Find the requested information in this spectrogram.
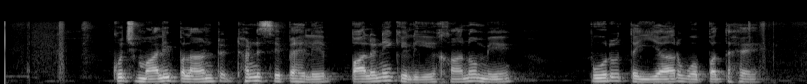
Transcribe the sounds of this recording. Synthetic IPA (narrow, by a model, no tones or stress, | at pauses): kʊt͡ʃʰmaːliplãːɳʈʈʰɐ̃ɳɖsepɛɦlepaːlnekeliexaːnõmẽ | puɾt̪ɐjːaːɾʋəpət̪ɦɛː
